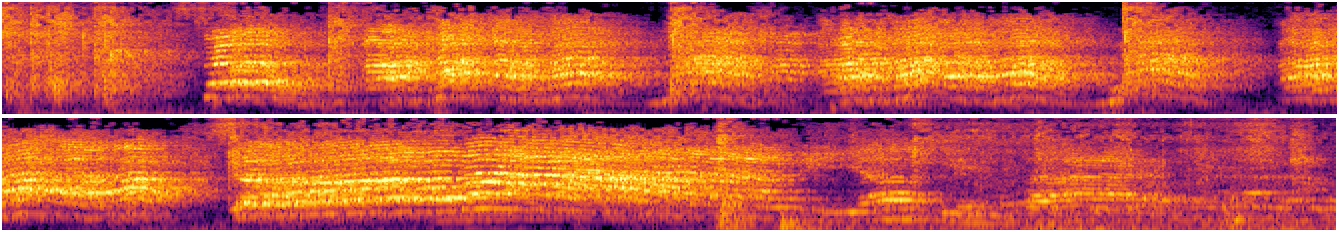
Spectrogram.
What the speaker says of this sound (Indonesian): Coba Ibu cek semangatnya dengan tepuk semangat.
